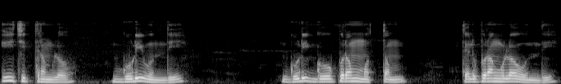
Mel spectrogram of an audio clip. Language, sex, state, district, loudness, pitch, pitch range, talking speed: Telugu, male, Telangana, Mahabubabad, -16 LUFS, 125 Hz, 110-140 Hz, 105 wpm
